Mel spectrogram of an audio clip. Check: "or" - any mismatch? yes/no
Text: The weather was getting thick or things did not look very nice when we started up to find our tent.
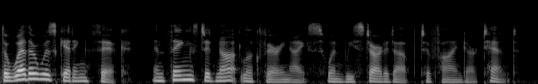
yes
